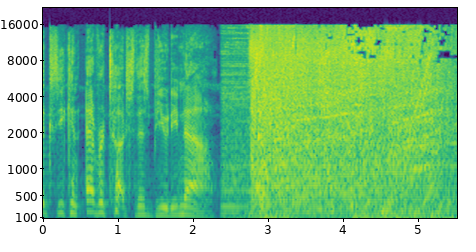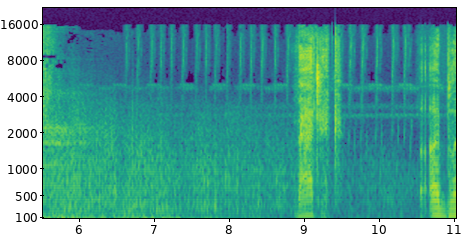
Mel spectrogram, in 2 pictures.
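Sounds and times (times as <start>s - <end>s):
cartoon magic blast: 2.5s - 6.1s.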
